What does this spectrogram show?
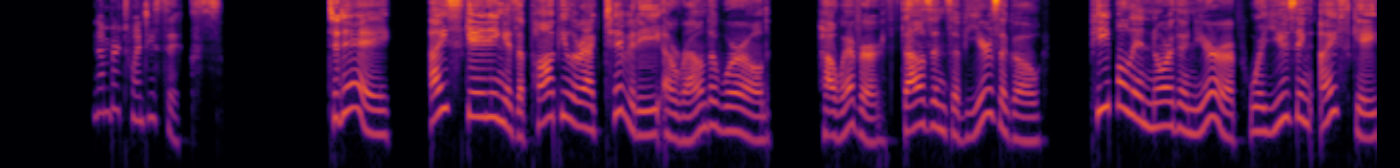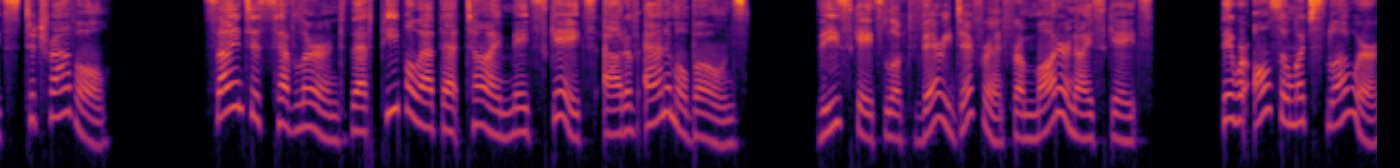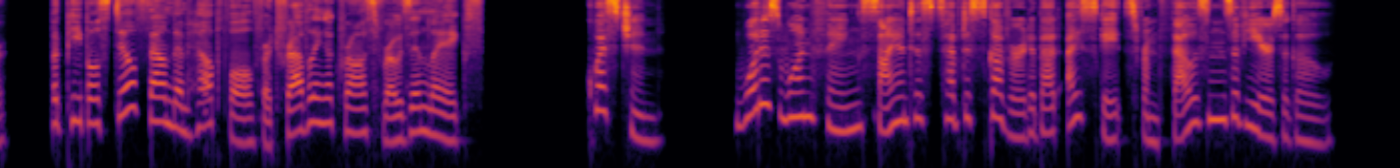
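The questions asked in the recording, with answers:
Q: What is one thing scientists have discovered about ice skates from thousands of years ago?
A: They were made from animal bones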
